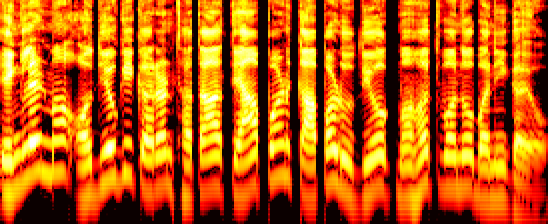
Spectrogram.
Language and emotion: Gujarati, neutral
